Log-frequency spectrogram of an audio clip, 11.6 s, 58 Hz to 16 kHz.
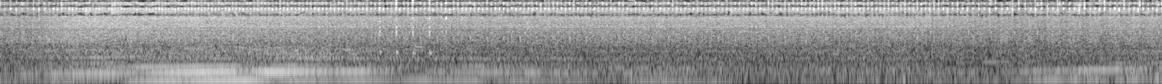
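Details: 2015 Hyundai Elantra petrol engine at idle with number 3 cylinder not working: rough, uneven beat with a regular stumble about four times a second from the misfire.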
